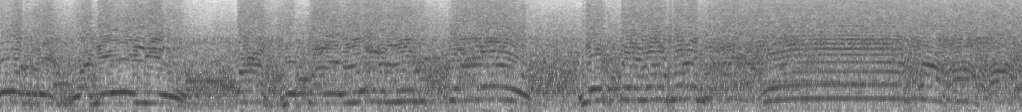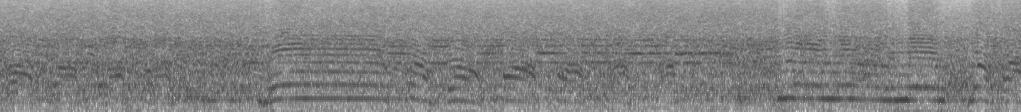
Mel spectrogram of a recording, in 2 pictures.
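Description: Broadcast football match sound: a stadium crowd's continuous din under an excited commentator's voice calling the play, with long held shouts about four and seven seconds in.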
